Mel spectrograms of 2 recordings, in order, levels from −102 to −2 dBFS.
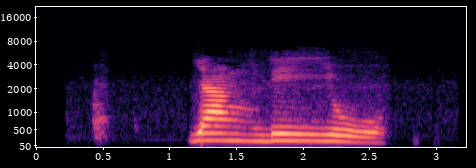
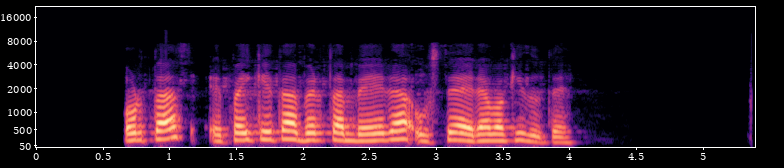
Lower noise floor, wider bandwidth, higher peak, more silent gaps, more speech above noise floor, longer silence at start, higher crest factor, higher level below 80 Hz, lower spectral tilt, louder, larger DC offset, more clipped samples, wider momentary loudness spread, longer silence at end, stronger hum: second, -75 dBFS vs under -90 dBFS; second, 5.2 kHz vs 5.8 kHz; second, -6 dBFS vs 0 dBFS; neither; second, 53 dB vs over 75 dB; second, 0.45 s vs 0.7 s; about the same, 20 dB vs 16 dB; about the same, -72 dBFS vs -70 dBFS; about the same, -10 dB/octave vs -9.5 dB/octave; second, -23 LUFS vs -16 LUFS; neither; neither; about the same, 10 LU vs 12 LU; second, 0.6 s vs 1.35 s; neither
